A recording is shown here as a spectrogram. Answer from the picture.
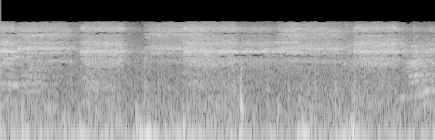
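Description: A firefighter's heavy, rapid breathing under exertion, each breath a hiss, coming a little more than once a second, with low knocks and thuds of gear and movement underneath.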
